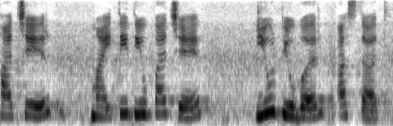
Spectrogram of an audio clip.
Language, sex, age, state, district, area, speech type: Goan Konkani, female, 18-30, Goa, Quepem, rural, spontaneous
